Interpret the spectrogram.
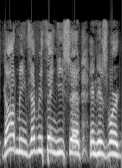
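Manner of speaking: ordinary talk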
